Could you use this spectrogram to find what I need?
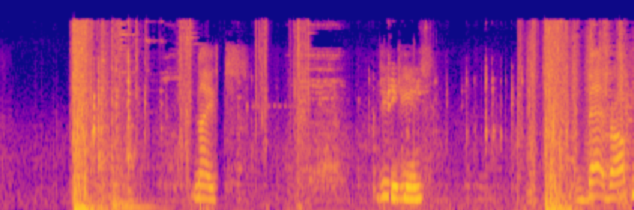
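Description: A sniper rifle fires a loud shot.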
